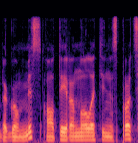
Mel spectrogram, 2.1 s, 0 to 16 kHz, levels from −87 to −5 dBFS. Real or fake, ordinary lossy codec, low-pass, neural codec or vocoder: fake; AAC, 96 kbps; 9.9 kHz; vocoder, 22.05 kHz, 80 mel bands, WaveNeXt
